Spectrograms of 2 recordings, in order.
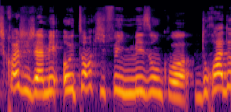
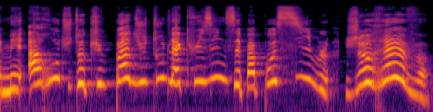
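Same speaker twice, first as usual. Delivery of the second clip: high, indignant scolding; mock outrage; 7 semitones higher than usual. Player telling Haru off about the kitchen, mock outraged. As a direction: scold in high-pitched disbelief, slowing at the end.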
